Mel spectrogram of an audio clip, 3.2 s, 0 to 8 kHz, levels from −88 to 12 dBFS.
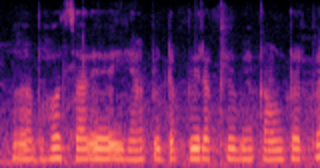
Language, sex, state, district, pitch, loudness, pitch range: Hindi, female, Punjab, Kapurthala, 175 Hz, -14 LUFS, 160-180 Hz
